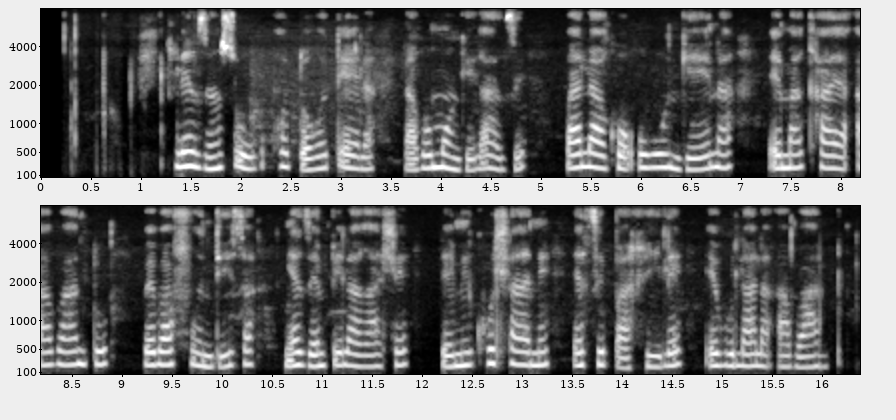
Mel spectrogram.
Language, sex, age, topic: North Ndebele, female, 25-35, health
